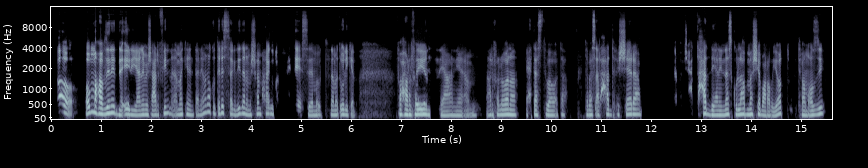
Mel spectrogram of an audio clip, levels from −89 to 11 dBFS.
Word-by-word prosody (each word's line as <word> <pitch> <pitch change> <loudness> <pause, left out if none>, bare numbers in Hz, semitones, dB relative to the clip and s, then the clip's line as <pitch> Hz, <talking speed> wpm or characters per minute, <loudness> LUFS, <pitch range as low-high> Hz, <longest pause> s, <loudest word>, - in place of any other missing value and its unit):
آه، 245 -6 +4 0.2
هم 220 +3 +7
حافظين 190 +1 +7
الدائري 160 -5 +3
يعني 145 +2 +2
مش 160 -1 -1
عارفين 170 +7 -1
الأماكن 165 +2 -3
التانية 155 +3 -6
وأنا 240 +3 -2
كنت 215 -3 -3
لسه 215 - -1
جديد، 175 +5 -2
أنا 175 -4 +1
مش 155 +2 -3
فاهم 185 -1 -2
حاجة - - -1
بقى 180 - -8
ومِحتاس 145 -4 -3
زي 140 -1 -3
ما 145 +2 -4
ت - - -17 0.2
زي 150 - -1
ما 150 - -1
تقولي 155 -1 0
كده، - - -8 0.8
فحرفيًا 165 0 +4 0.3
يعني 135 0 -3
أم 140 - -9 0.2
عارفة 150 +2 -4
اللي 155 0 0
هو 165 - +4
أنا 155 -2 +2 0.2
احتَست 155 0 -3
بقى 145 -1 +1
وقتها، 145 +1 -7 0.4
طَب 155 - -3
اسأل 150 - -1
حد 165 -4 -1
في 130 - -19
الشارع؟ 170 +3 +2
ما 170 - -3 0.9
فيش - - -9 0.2
حد، 175 -6 +3
يعني 145 0 +1
الناس 165 +3 +1
كلّها 165 +2 +2
ب 165 - -4
ماشية 170 0 +3
بعربيات، 140 +5 -2 0.2
أنتِ - - -24
فاهمة 145 -2 -2
قصدي 170 - -1
160 Hz, 205 wpm, -22 LUFS, 150-175 Hz, 0.9 s, هم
